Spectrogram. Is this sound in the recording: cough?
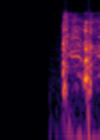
yes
